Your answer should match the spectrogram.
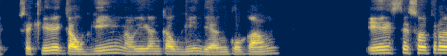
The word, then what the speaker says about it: Gauguin: Bien, vamos entonces, Paul Gauguin, se escribe Gauguin, no digan Gauguin, digan Gauguin.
